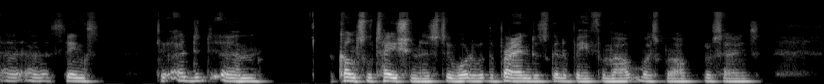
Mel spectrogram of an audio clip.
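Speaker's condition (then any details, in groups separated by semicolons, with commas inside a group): Parkinson's disease; physiotherapy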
